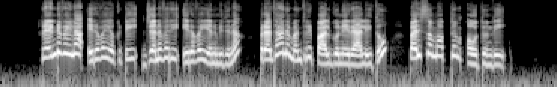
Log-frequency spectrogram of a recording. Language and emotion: Telugu, neutral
